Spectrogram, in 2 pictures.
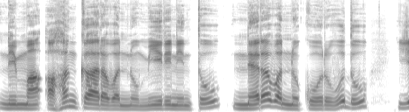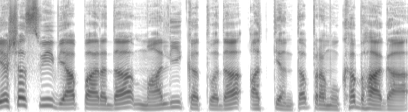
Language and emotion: Kannada, neutral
